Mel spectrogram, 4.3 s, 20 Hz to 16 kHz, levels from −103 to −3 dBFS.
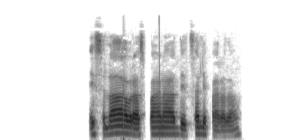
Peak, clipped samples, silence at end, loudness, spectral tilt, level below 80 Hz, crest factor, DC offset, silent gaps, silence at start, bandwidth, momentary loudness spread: -6 dBFS; under 0.1%; 0.75 s; -23 LUFS; -6 dB/octave; -60 dBFS; 20 dB; under 0.1%; 2.20-2.25 s; 1.35 s; 9.4 kHz; 14 LU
